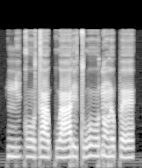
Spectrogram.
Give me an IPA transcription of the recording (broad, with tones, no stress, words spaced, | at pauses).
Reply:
ɲi˧ɡoː˧ daː˧kʷaː˨˦ ɾi˨twoː˦ ɗɔ̃˧ɾə˧ pɛ˧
